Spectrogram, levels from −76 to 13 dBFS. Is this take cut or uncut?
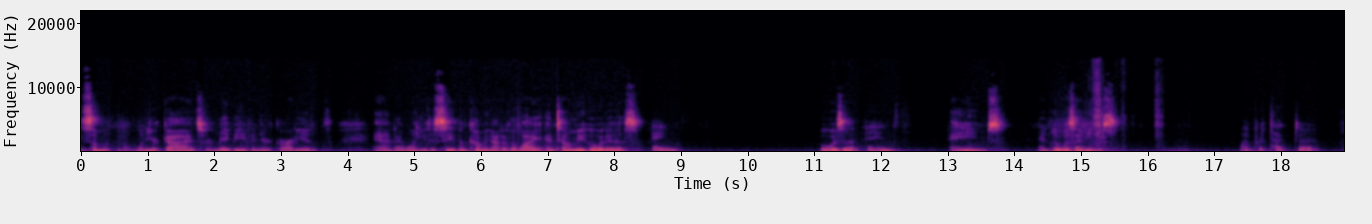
cut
